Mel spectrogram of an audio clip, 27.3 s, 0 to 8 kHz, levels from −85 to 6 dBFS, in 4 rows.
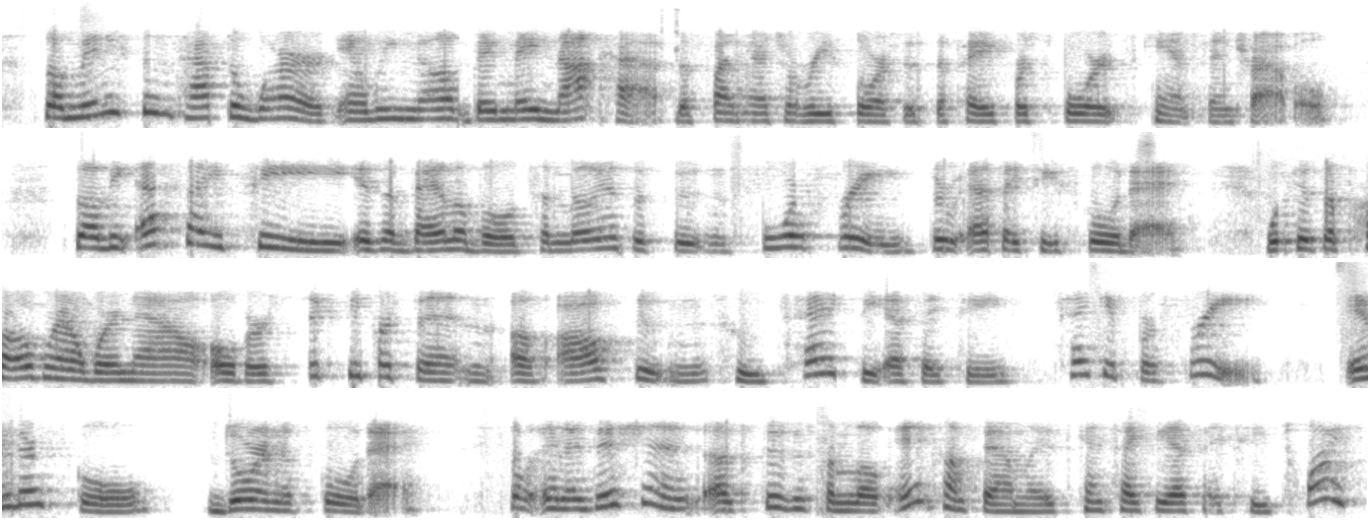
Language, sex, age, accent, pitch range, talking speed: English, female, 30-49, American, 175-245 Hz, 170 wpm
